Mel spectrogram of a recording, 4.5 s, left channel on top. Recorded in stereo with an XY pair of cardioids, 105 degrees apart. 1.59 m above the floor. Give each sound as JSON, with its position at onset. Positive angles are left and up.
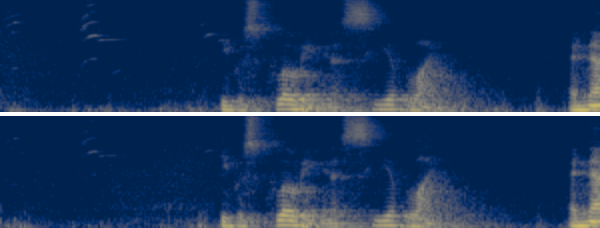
{"t": 1.6, "sound": "a man speaking", "azimuth_deg": -15, "distance_m": 0.8}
